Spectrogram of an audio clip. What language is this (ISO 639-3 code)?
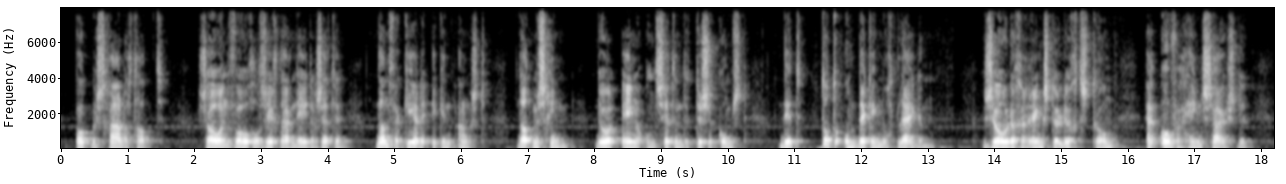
nld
